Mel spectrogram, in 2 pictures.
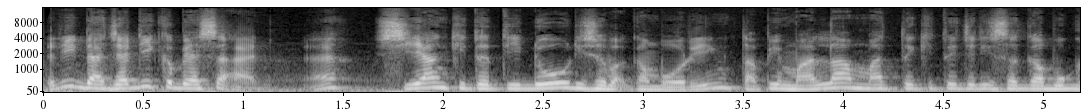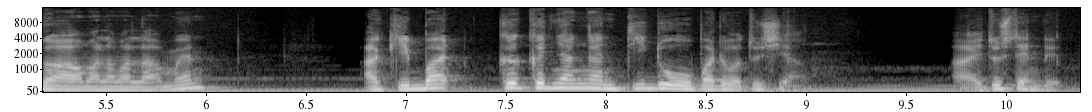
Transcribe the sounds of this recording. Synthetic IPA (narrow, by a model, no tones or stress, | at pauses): d͡ʒadidahd͡ʒadikəbiasaʔa̰n | ə | siaŋkit̪̬ət̪idʊdis̬əbap̚kanboɾɪŋt̪apimalamːat̪ək̬it̪əd͡ʒadisəɡabuɡamalamːalamkan | ʔa̰kibat̪̚kəkəɲaŋãnt̪idopadawak̚t̪usia̰ŋ | a̰it̪ust̪ɛndəd̪̚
